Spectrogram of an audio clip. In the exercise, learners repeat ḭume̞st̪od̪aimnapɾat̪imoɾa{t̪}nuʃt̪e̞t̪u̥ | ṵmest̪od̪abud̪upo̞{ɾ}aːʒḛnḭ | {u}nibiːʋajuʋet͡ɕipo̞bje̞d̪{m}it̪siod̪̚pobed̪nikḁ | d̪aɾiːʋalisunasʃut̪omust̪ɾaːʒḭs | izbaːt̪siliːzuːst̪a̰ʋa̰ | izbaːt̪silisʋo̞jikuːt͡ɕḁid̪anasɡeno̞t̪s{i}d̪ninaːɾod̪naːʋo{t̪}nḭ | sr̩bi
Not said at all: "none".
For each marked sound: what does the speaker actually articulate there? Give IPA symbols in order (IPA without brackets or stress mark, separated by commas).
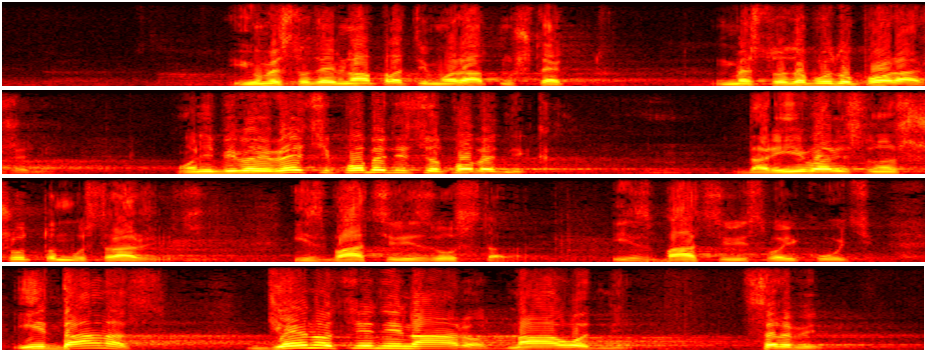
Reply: t̪, ɾ, o, n, i, d̪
